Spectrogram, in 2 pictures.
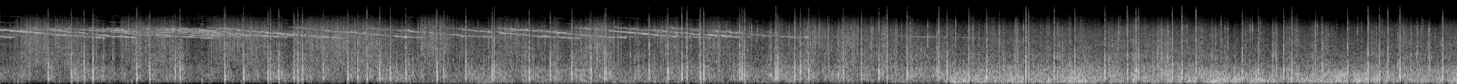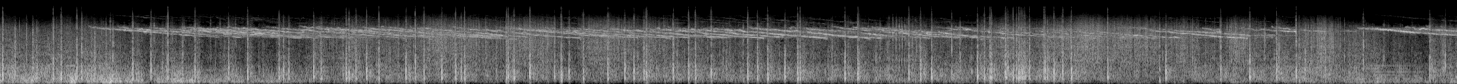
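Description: Fireworks display: a continuous stream of bangs and crackling shell bursts. Runs of short high whistles falling in pitch, several a second, go off during the first quarter and again through most of the second half.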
